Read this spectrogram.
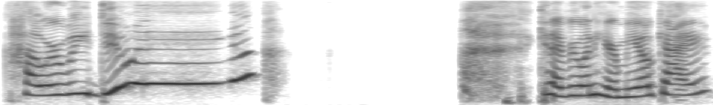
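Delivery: bright, high, loud greeting to the room; overly polite conference call. Real, not acted. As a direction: welcome everyone warmly and eagerly. Host greets a live call.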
